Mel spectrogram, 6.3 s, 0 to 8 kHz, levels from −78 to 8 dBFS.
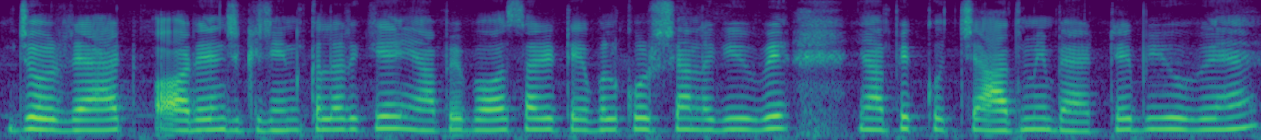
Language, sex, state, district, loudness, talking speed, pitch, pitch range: Hindi, female, Bihar, Katihar, -16 LUFS, 210 wpm, 230 Hz, 225-235 Hz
